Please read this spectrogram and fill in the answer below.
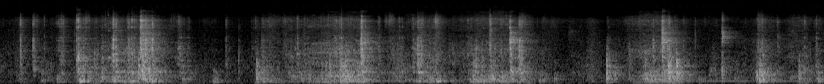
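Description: No-Mar mount/demount bar levering a tire bead off a spoked motorcycle rim by brute force. The tire rubber and the bar scrape and rub against the rim in a series of uneven bursts as the bar is pulled around.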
